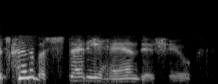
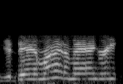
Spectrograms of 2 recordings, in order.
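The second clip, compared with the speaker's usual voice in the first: high, louder retold angry declaration; Trump's defiant retort; 10 semitones higher, 4 dB louder than usual. Fan retelling Trump's debate answer, defiantly angry. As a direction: imitate a proud, defiant candidate answering back.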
